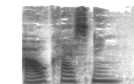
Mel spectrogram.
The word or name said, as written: afgræsning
